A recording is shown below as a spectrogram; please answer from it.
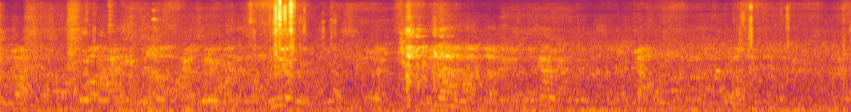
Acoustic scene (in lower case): restaurant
